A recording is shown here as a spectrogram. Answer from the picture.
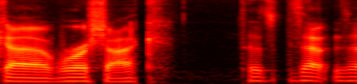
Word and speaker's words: Rorschach: It's like a Rorschach. Is that how you say it? Yeah, yeah, you're Rorschach.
